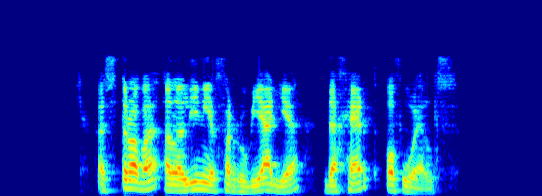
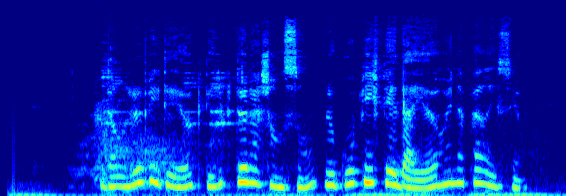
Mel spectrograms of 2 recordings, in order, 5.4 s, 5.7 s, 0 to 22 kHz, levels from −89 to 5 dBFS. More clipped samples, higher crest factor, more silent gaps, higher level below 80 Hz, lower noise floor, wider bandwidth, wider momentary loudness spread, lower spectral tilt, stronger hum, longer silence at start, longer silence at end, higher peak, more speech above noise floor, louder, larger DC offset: neither; first, 22 dB vs 16 dB; first, 3.17-3.21 s vs none; about the same, -68 dBFS vs -64 dBFS; first, under -90 dBFS vs -61 dBFS; second, 6.8 kHz vs 15.5 kHz; first, 14 LU vs 9 LU; about the same, -6.5 dB/octave vs -6 dB/octave; neither; first, 1 s vs 0.1 s; first, 1.1 s vs 0 s; first, -4 dBFS vs -20 dBFS; first, over 66 dB vs 26 dB; first, -24 LUFS vs -36 LUFS; neither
